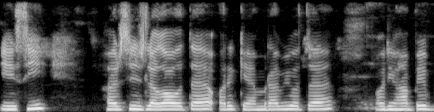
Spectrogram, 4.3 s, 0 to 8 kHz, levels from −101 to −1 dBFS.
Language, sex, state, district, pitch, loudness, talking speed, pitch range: Hindi, female, Uttar Pradesh, Gorakhpur, 230 Hz, -16 LUFS, 220 wpm, 220-240 Hz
